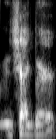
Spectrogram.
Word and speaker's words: Shaq Barrett: But I can say Shaq Barrett is a guy that, if I'm not saying it, Shaq Barrett, correct?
